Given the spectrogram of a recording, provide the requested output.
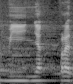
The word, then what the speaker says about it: Minyeuk Pret: Bacanya minyak Pret gitu ya? Bukan minyak. Bacanya itu Minyak Pret.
